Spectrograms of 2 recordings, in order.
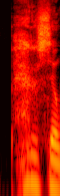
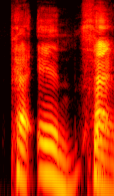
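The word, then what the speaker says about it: Pattinson: say something fire what every time you say his name pattin son P what Paton you done called him Patterson about about three different episodes this out that's that's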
